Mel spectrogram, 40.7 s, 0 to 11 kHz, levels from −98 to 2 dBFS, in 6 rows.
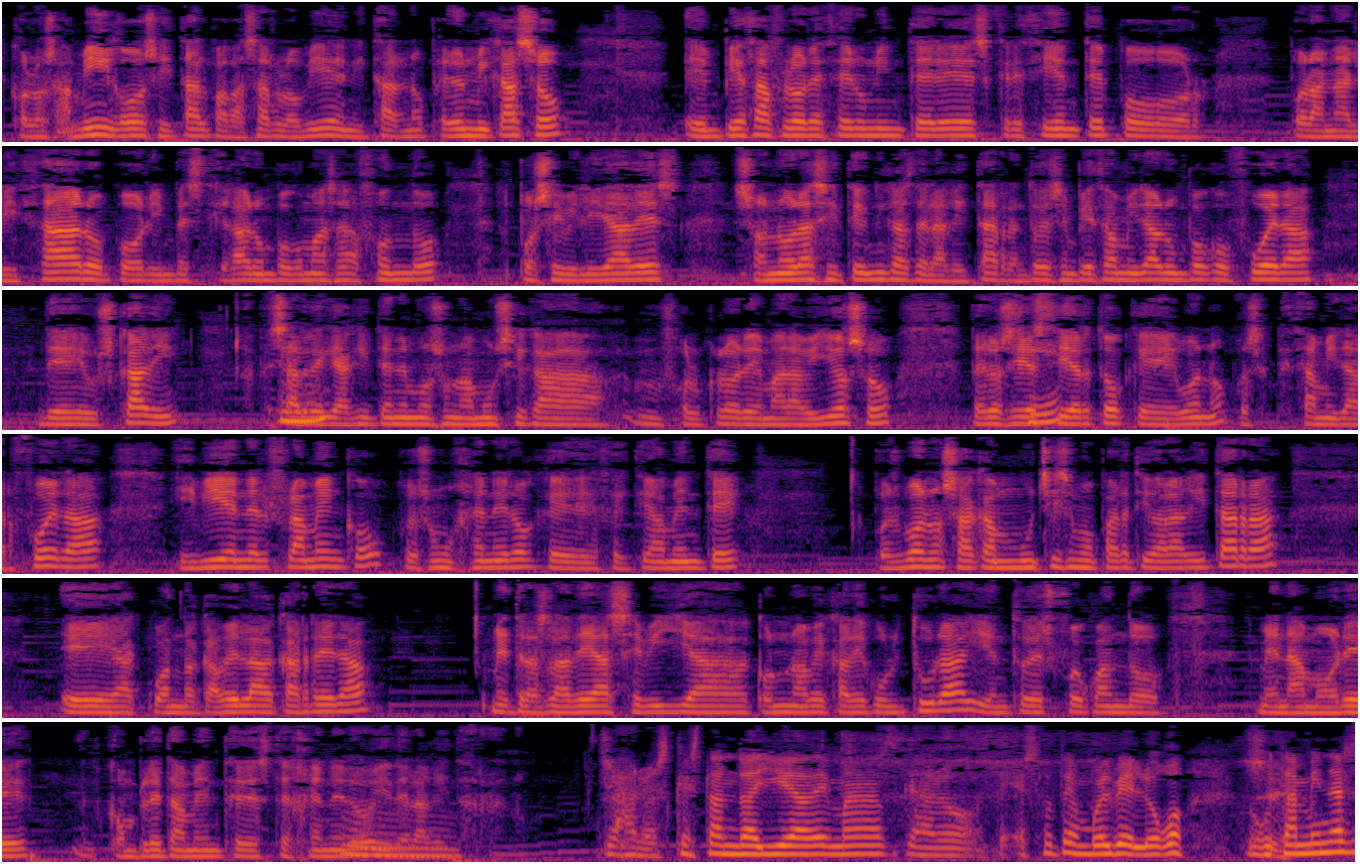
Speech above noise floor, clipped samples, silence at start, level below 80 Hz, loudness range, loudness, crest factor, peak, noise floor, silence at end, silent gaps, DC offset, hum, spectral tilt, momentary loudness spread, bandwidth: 21 dB; under 0.1%; 0 s; -60 dBFS; 3 LU; -35 LUFS; 20 dB; -14 dBFS; -56 dBFS; 0 s; none; under 0.1%; none; -4 dB/octave; 12 LU; 11 kHz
